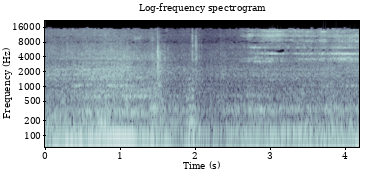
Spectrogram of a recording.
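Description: Engine and road rumble heard from inside the cab of a moving Mahindra utility vehicle, loudest about a second in.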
